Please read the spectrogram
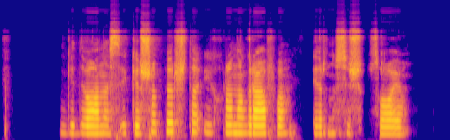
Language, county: Lithuanian, Kaunas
